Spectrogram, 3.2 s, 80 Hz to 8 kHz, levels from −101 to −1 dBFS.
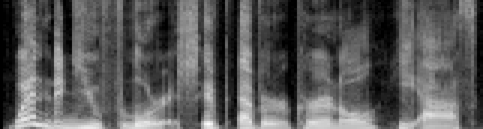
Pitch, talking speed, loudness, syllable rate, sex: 205 Hz, 165 wpm, -19 LUFS, 4.8 syllables/s, female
